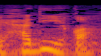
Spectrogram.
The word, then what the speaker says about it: حديقة: So this one is pronounced as a T. This one is pronounced as an H, a silent H.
